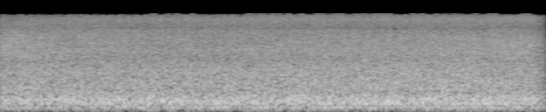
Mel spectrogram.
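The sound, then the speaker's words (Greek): A dense, steady roar of rushing floodwater on the Greek island of Skiathos in the Sporades, like a flooded street torrent, fills the whole stretch at constant loudness with no voices and no breaks. “Η σκιάθο πνίγηκε. Οι εικόνε από το νησί των Σποράδων είναι συγκλονιστικέ. Όλα έχουν καλυφθεί από νερό.”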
